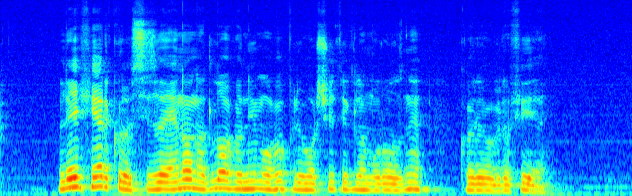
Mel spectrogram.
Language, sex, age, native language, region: Slovenian, male, 60+, Slovenian, Gorenjska region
